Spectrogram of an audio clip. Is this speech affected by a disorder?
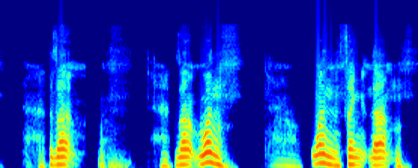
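Yes: sporadic ALS; diagnosed at age 32.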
